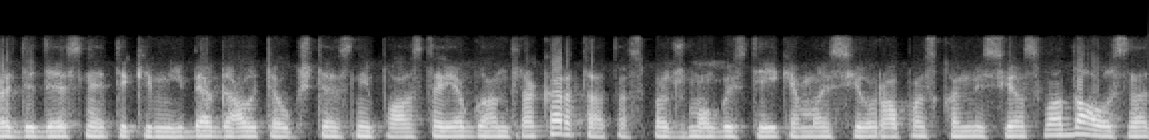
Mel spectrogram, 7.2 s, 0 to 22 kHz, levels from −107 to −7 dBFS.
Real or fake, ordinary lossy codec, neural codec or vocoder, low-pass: real; Opus, 24 kbps; none; 7.2 kHz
